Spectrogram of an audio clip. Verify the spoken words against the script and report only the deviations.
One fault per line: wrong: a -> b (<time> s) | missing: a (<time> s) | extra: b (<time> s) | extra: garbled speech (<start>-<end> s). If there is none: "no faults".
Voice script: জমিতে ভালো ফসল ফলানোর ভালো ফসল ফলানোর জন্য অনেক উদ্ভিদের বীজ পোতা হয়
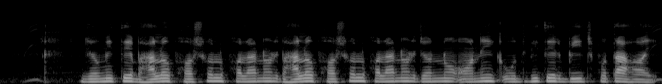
no faults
